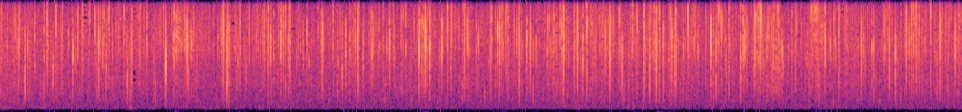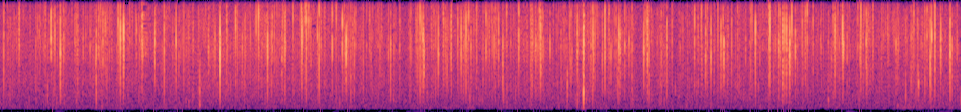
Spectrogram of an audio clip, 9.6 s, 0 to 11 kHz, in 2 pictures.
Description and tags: Rice Krispies Bcl 2
cereals cracking in milk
